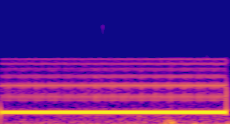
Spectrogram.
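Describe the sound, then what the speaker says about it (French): A telephone ringing tone sounds during an outgoing call, one steady, loud, continuous electronic tone that cuts off abruptly at the end, with no voices. "vous entendez la sonnerie quand même?"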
